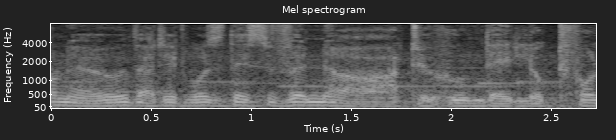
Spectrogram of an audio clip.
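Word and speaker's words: Venat: ever heard of this venard before hey I was correct I assumed silent T cuz French names in this game and Silent T's I was correct for a certainty EMT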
